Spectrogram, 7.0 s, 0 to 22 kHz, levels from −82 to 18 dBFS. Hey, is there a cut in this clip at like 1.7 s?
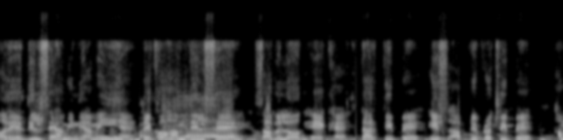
yes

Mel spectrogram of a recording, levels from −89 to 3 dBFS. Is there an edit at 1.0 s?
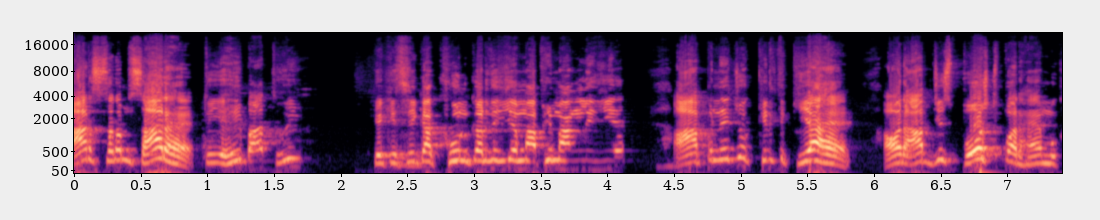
yes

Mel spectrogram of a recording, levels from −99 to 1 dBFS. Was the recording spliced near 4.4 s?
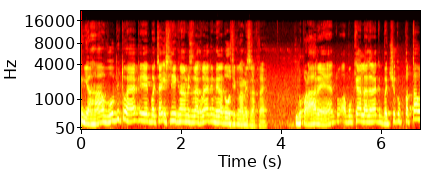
yes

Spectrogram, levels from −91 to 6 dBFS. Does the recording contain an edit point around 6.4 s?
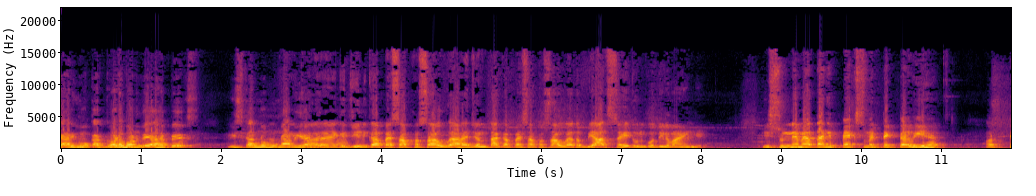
no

